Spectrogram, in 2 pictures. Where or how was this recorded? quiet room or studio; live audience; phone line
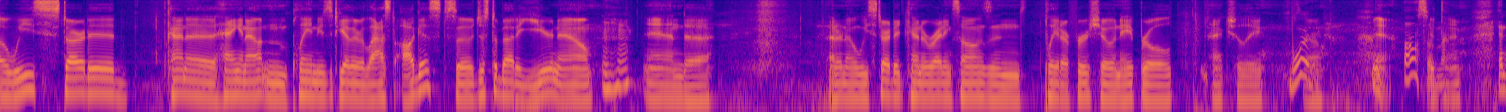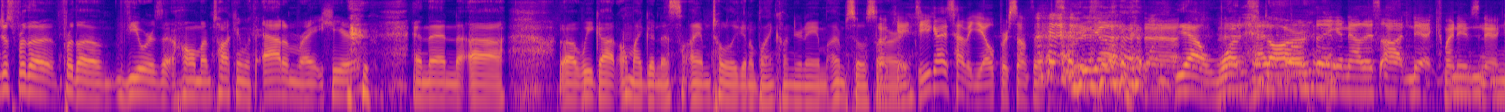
live audience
